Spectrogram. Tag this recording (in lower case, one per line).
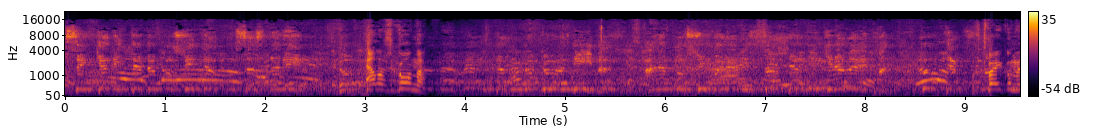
speech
